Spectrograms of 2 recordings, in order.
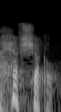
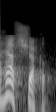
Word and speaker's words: shekel: activate it if we do something called a half shekele now half shekele shekele how do I spell that s h e k e l right Rian okay a half Shuckle half Shuckle we have a lot of people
